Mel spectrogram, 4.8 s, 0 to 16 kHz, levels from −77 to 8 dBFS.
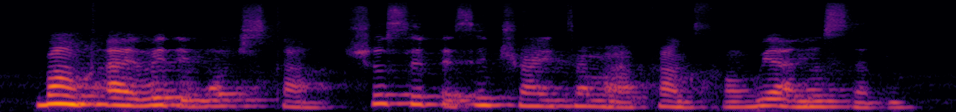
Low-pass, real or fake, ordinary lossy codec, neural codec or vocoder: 14.4 kHz; fake; none; autoencoder, 48 kHz, 32 numbers a frame, DAC-VAE, trained on Japanese speech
